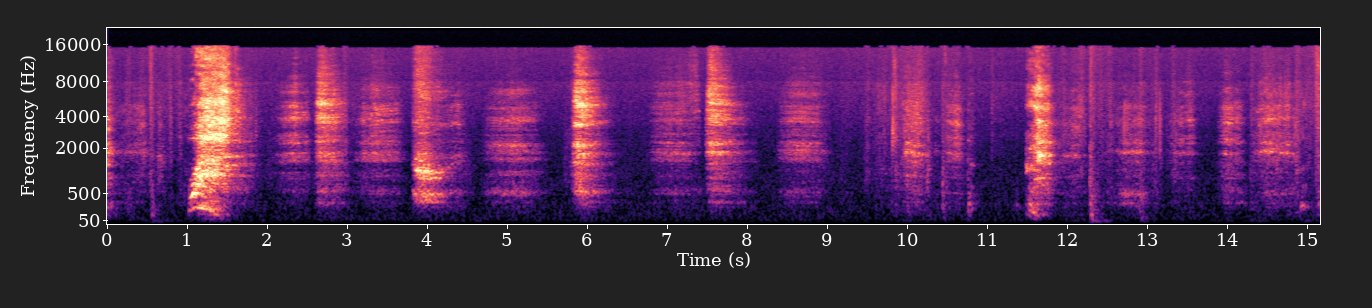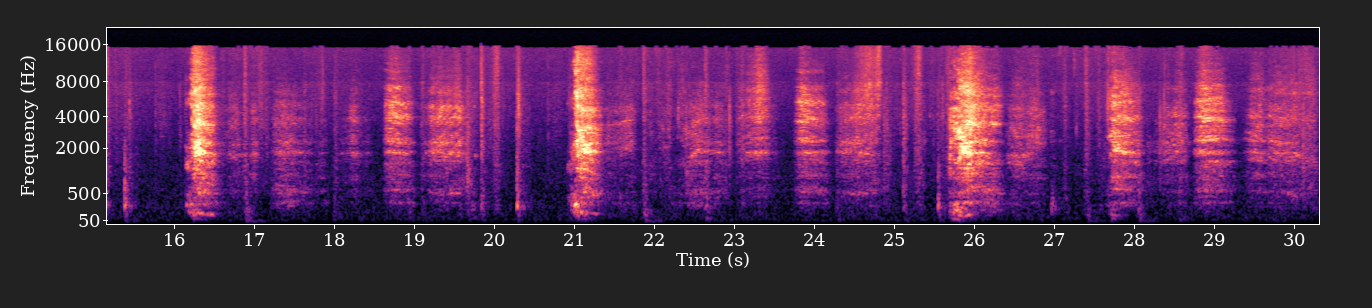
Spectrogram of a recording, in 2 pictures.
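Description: A man breathing hard and panting through a set of burpees, about a breath a second. Roughly every five seconds there is a louder burst, as each burpee's jump and landing comes round.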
